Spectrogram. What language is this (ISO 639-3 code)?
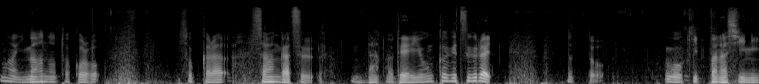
jpn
